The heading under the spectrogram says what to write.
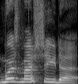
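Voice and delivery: mock just-woken, groggy, drowsy, confused tone. Imitating Cash half asleep, missing his sheet: imitating Cash half asleep. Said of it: "this is Cash when he's half asleep".

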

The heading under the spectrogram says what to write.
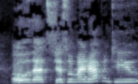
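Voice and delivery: humorless, slightly high-pitched. A man answers a woman defending her plan, without a trace of humor. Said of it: "without a trace of humor in his voice".

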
